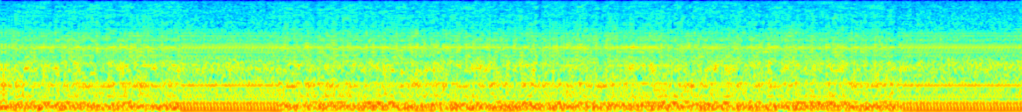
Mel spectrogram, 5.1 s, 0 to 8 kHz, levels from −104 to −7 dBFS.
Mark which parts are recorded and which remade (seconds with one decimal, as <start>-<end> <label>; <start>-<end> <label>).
0.0-0.9 remade; 0.9-1.4 recorded; 1.4-4.5 remade; 4.5-5.1 recorded

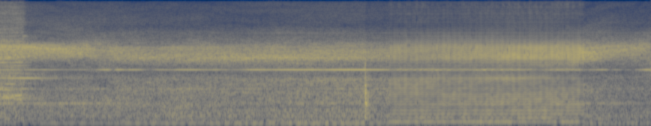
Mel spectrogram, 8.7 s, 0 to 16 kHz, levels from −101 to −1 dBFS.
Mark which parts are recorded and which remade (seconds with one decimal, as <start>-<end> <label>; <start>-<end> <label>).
0.0-5.2 recorded; 5.2-7.8 remade; 7.8-8.7 recorded

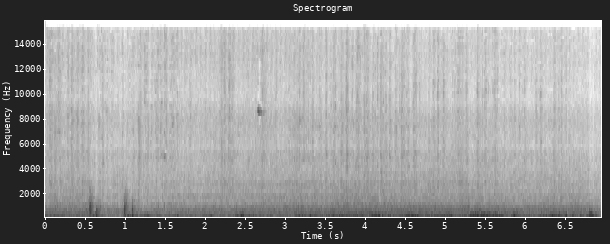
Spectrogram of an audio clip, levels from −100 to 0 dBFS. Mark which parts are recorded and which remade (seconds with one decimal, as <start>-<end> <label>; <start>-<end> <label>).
0.0-7.0 recorded

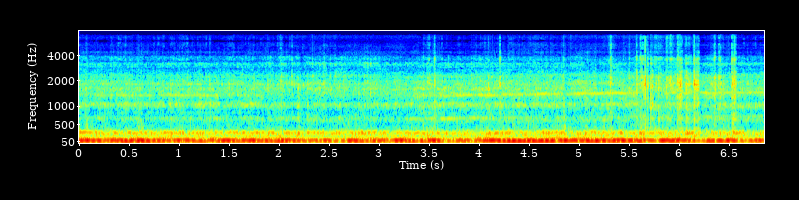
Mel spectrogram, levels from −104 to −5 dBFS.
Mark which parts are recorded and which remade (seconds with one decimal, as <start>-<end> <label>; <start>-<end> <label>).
0.0-2.1 recorded; 2.1-3.4 remade; 3.4-4.9 recorded; 4.9-6.0 remade; 6.0-6.9 recorded

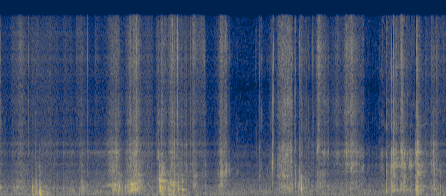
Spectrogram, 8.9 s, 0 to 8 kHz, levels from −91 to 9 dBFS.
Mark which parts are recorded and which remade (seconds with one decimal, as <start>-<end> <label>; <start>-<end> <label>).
0.0-4.6 remade; 4.6-6.2 recorded; 6.2-7.2 remade; 7.2-8.5 recorded; 8.5-8.9 remade

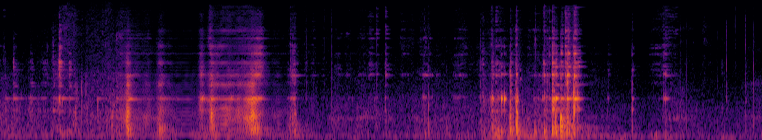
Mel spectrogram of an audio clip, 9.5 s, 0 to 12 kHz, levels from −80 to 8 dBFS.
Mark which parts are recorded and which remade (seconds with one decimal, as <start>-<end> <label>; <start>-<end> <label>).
0.0-1.5 recorded; 1.5-3.6 remade; 3.6-9.5 recorded

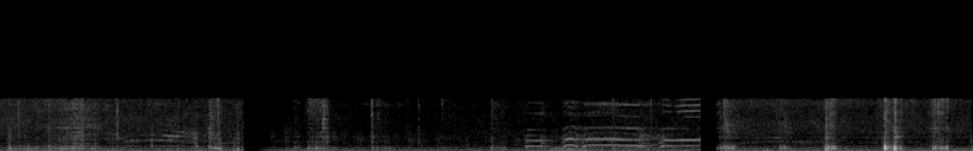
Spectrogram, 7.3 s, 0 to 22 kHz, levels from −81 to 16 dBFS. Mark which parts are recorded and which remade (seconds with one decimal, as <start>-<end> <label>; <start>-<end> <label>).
0.0-7.3 recorded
